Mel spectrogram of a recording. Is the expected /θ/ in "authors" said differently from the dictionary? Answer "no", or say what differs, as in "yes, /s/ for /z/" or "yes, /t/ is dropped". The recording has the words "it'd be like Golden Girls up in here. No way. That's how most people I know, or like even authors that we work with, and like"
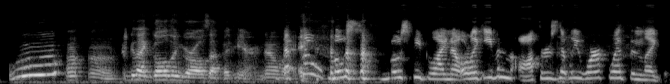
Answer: no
